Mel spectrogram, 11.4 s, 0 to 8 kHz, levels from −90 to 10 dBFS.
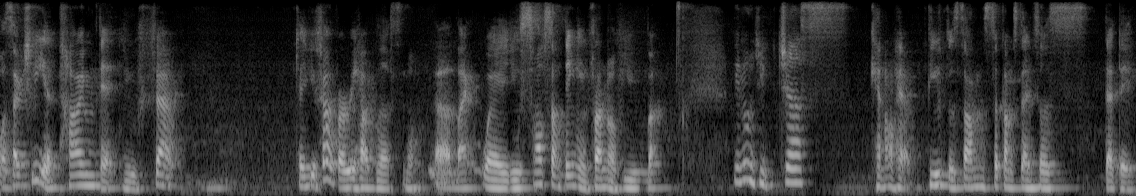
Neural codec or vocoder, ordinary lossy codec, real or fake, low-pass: codec, 16 kHz, 2 kbps, X-Codec, HuBERT features, trained on general audio; none; fake; none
